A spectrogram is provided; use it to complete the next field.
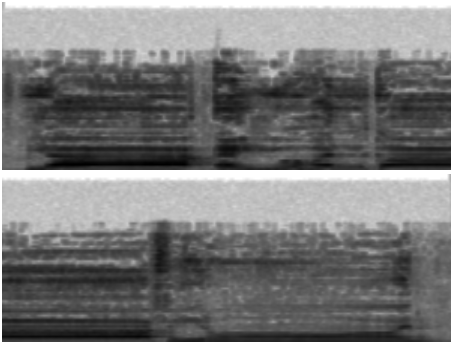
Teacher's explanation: हा को डायरेक्ट लाम से मिलाएंगे, काफ को एक अलिफ के बराबर खींच के पढ़ेंगे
